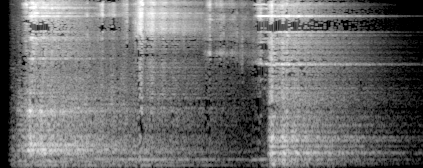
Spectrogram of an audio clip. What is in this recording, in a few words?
Magic Illusion; Magic Sound Effects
